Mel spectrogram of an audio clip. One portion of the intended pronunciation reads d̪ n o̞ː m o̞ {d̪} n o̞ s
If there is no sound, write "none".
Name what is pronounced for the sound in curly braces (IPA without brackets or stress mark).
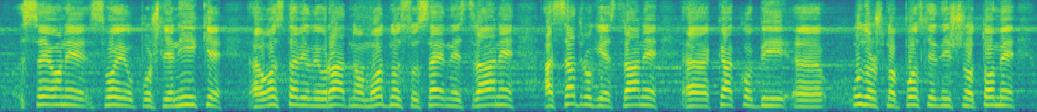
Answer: d̪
